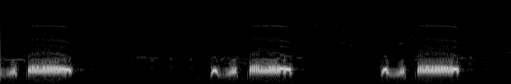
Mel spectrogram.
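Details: Spotted dove calling as a lure for other doves: two short clipped notes, then a long, even, throaty coo. The phrase repeats about every two seconds, with a trailing coo at the start and clean silence between phrases.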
